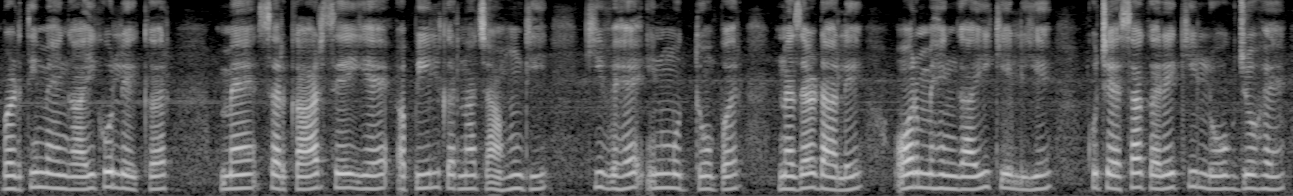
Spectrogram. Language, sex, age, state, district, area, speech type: Hindi, female, 45-60, Rajasthan, Jaipur, urban, spontaneous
